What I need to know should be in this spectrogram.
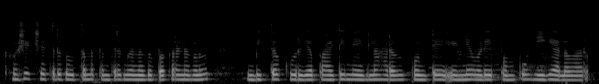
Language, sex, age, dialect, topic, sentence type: Kannada, female, 41-45, Dharwad Kannada, agriculture, statement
